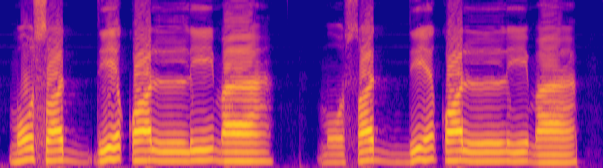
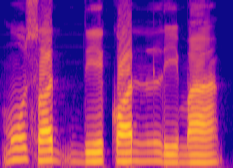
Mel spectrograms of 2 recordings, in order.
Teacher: memasukkan apa suara nunnya kepada huruf lam tapi tidak boleh disertai dengan gunah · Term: Idgham bila gunah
